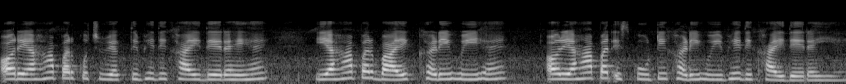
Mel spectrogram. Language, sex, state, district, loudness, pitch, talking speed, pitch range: Hindi, female, Chhattisgarh, Korba, -18 LUFS, 245 Hz, 190 wpm, 230-260 Hz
